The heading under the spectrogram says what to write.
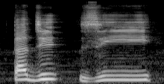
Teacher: حروف قلقلہ ہے جیم، اس لیے اس کو تھوڑا ہلانا ہے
